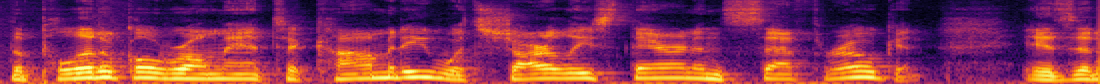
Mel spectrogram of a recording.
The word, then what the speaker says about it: Charlize Theron: long shot is the political romantic comedy starring Charlize Theron that is pronounced right did my research today thank you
